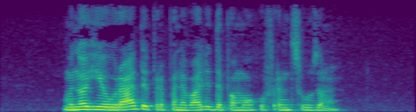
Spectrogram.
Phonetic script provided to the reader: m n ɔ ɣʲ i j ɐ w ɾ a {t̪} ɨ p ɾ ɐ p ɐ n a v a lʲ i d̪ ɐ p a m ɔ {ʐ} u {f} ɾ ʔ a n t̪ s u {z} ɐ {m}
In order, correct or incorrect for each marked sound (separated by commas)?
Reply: incorrect, incorrect, correct, correct, correct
